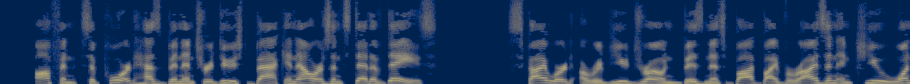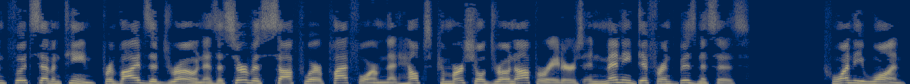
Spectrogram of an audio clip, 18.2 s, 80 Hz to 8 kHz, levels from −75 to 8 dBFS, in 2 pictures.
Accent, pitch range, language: American, 150-200 Hz, English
